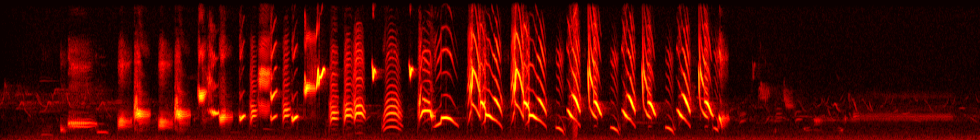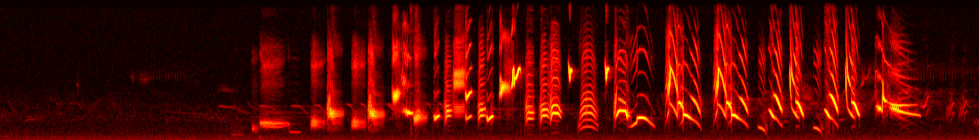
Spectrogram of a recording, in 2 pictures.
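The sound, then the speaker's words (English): A male bobolink's bubbly, meandering song pours out in two long bursts of rapid, jangling, tumbling notes, separated by a few seconds of silence, clear with no talking; breeding-season song from tall grasses in spring or early summer. “Bobolinks nest in the tall grasses, and males are particularly conspicuous in their distinctive buff, black, and white breeding plumage, and by the bursts of their bubbly, meandering song in spring and early summer.”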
